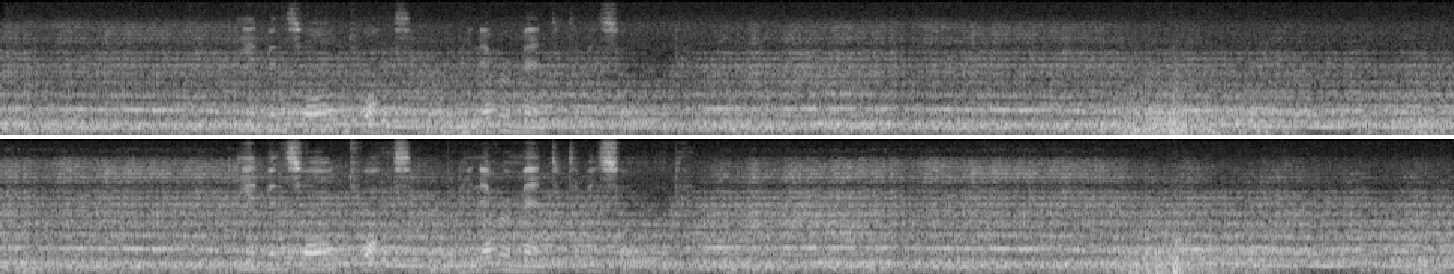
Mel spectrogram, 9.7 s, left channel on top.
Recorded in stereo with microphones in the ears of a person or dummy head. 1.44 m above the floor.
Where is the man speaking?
45° right (ahead or behind).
